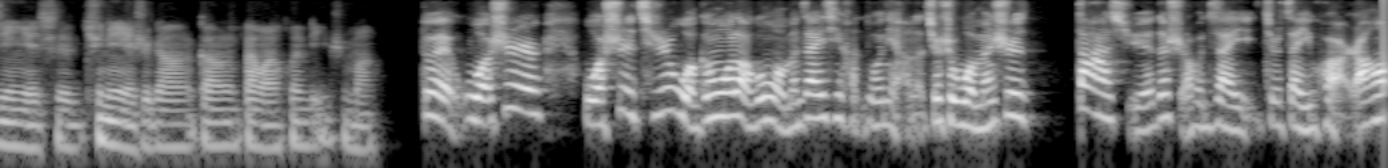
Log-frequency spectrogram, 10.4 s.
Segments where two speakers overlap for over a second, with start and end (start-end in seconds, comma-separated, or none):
none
